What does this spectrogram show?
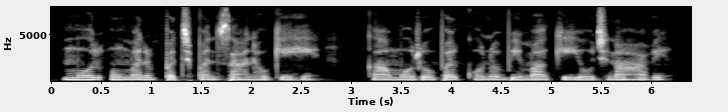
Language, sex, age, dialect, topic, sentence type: Chhattisgarhi, female, 60-100, Central, banking, question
